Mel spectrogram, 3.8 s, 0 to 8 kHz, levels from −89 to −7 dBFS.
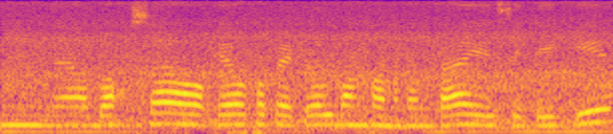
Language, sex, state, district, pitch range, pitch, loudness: Telugu, female, Andhra Pradesh, Manyam, 205-225 Hz, 215 Hz, -13 LUFS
